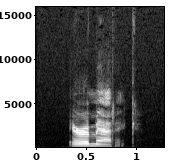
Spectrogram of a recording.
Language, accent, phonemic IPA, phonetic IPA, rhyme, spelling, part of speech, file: English, US, /ˌɛɹ.əˈmæt.ɪk/, [ˌɛɹ.əˈmæɾ.ɪk], -ætɪk, aromatic, adjective / noun, En-us-aromatic.ogg
- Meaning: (adjective) 1. Fragrant or spicy 2. Having a closed ring of alternate single and double bonds with delocalized electrons 3. Derived from benzene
